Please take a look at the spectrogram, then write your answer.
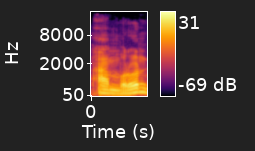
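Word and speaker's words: عمرو: Tapi kalau ada nama ditulisnya ain, mim, ro, wawu bacanya Amrun. Iya. Jadi wawu di situ fungsinya untuk membedakan kapan kita baca Umar, kapan baca Amr.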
